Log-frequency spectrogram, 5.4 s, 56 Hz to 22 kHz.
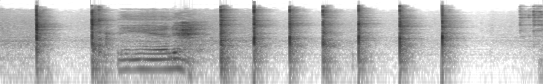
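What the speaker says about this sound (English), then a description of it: "I'm gonna hammer it and just screw down" Hammer blows flatten a metal bracket for a car oil catch can on an Eclipse 2G, about nine sharp, close strikes in a steady rhythm with a brief scrape between the first few, no talking.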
